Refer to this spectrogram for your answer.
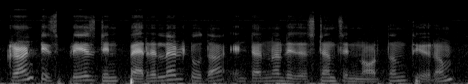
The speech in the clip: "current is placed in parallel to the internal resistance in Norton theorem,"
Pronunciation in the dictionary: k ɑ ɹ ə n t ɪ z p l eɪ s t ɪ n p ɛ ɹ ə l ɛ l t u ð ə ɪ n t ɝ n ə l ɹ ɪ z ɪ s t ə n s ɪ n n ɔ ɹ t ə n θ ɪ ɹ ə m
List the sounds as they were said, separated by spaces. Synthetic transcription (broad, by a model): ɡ ɹ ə n t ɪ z p l eɪ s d ɪ n p ɛ ɹ ə l ɛ l t u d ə ɪ n t ɝ n ə l ɹ ɪ z ɪ s t ə n s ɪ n n ɔ ɹ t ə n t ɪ ɹ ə m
